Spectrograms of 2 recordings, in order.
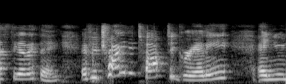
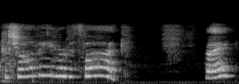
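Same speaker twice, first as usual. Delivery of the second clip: high retold scold; 12 semitones higher than usual. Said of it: "I'm like".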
